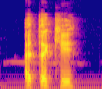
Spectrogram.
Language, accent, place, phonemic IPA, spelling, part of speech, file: French, France, Lyon, /a.ta.kɛ/, attaquaient, verb, LL-Q150 (fra)-attaquaient.wav
- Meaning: third-person plural imperfect indicative of attaquer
